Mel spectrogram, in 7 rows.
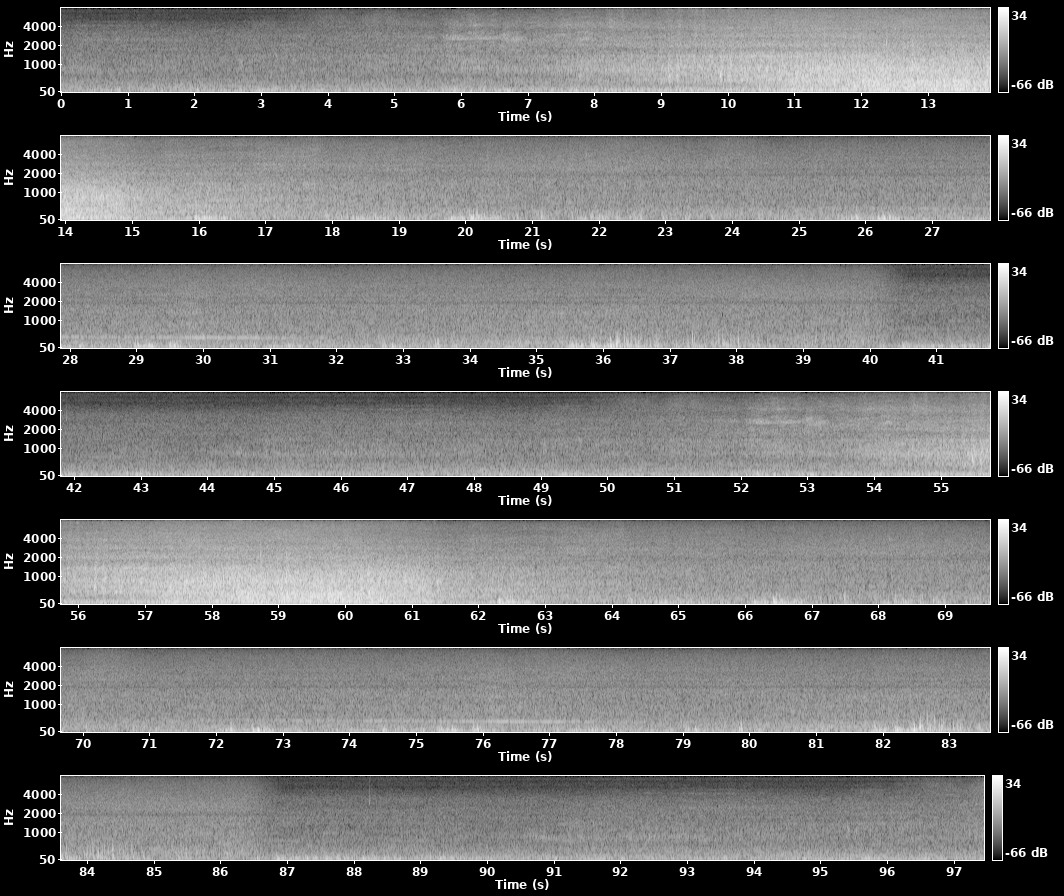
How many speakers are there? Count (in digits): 0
